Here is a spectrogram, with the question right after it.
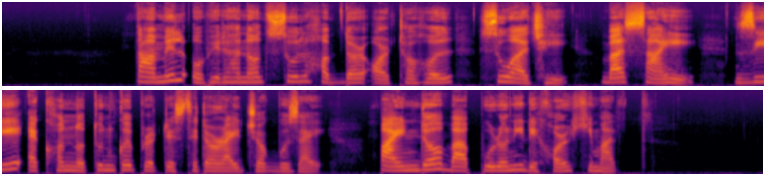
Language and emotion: Assamese, neutral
